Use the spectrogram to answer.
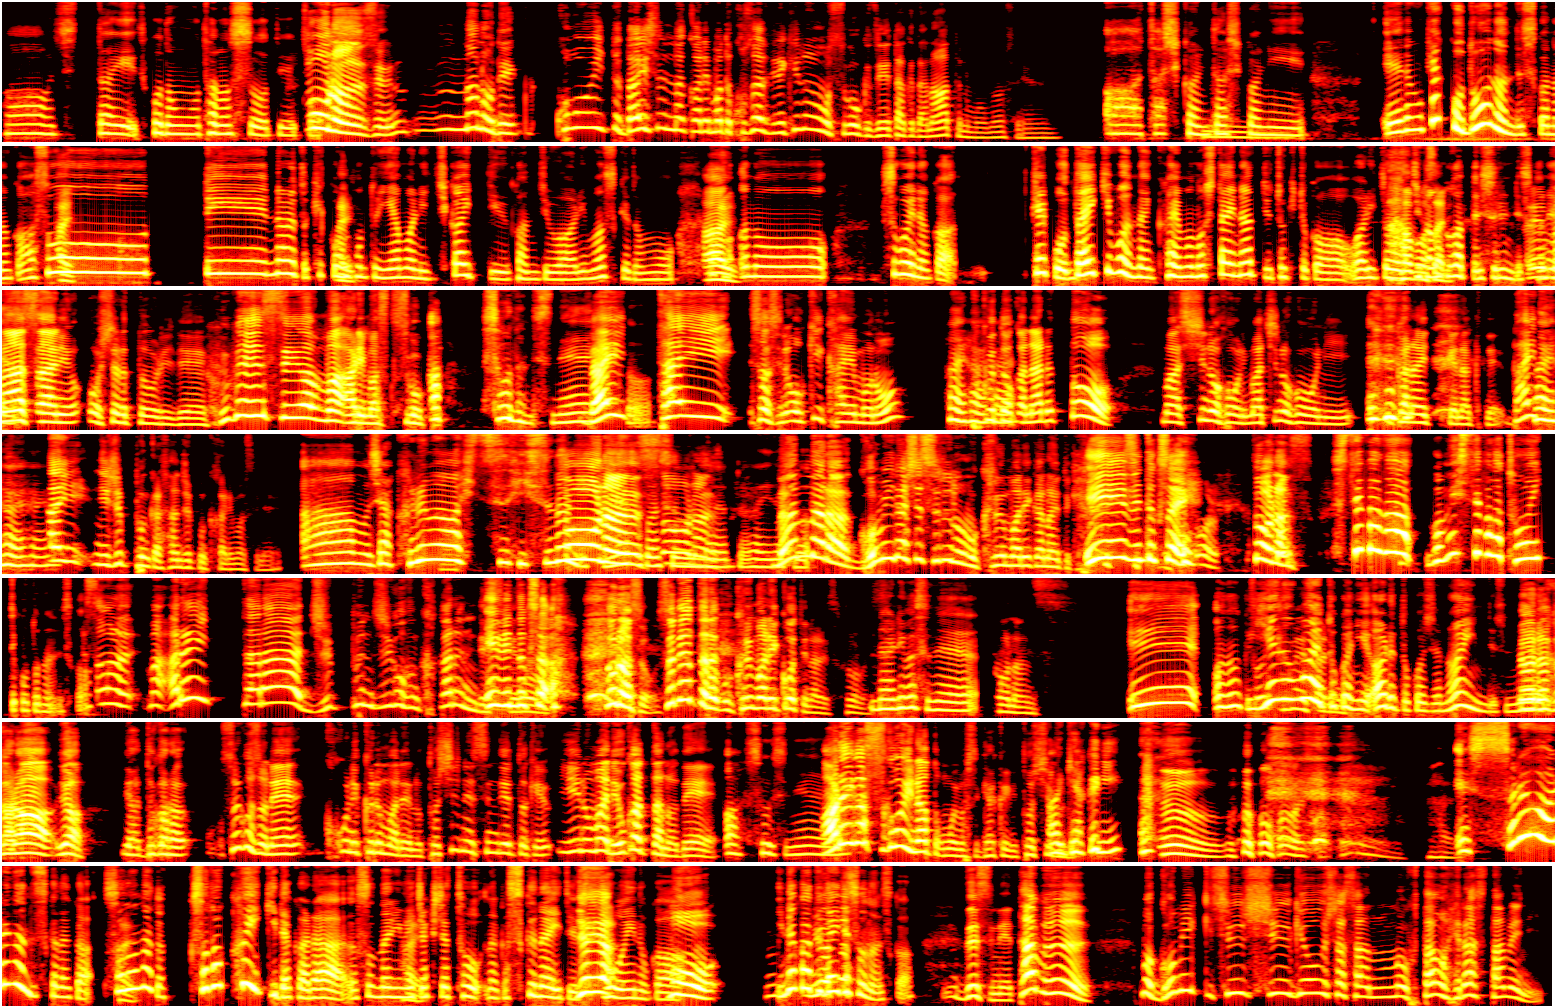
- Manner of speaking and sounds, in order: chuckle; chuckle; surprised: "ええ！面倒くさい"; chuckle; laughing while speaking: "思いました"
- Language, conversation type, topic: Japanese, podcast, あなたの身近な自然の魅力は何ですか？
